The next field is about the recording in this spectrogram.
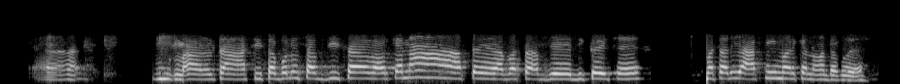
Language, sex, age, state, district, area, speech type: Maithili, female, 60+, Bihar, Madhepura, urban, conversation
